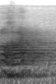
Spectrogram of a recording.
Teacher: High fall, it means it starts from the highest pitch, clear, to the lowest pitch.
